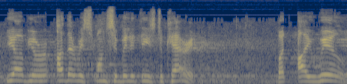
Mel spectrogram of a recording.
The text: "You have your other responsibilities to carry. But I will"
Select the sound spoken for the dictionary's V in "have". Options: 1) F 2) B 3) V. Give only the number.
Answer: 3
